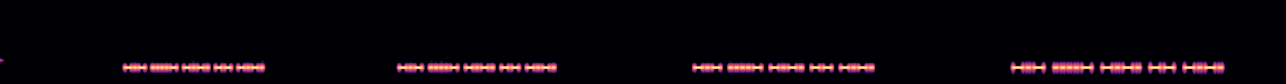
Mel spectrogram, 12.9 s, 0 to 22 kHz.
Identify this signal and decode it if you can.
Morse code, heard as a keyed tone, about 46 wpm, 700 Hz. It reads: K4CMC K4CMC K4CMC K4CMC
